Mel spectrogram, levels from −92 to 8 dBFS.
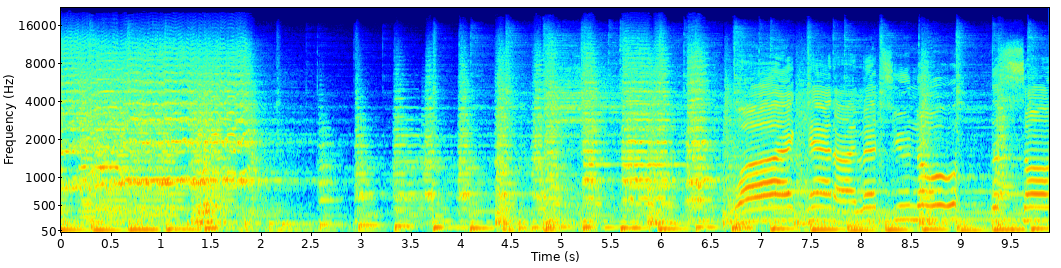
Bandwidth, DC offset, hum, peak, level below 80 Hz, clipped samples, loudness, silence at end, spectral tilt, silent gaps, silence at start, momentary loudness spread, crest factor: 18 kHz; under 0.1%; none; -2 dBFS; -28 dBFS; under 0.1%; -18 LUFS; 0 s; -4 dB/octave; none; 0 s; 11 LU; 16 dB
